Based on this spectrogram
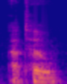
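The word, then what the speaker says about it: Atah: footnote for that too atas the more correct Hebrew pronunciation of this word than the traditional pronunciation of at used by magicians in the past interesting I've always said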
